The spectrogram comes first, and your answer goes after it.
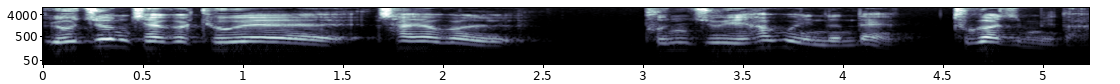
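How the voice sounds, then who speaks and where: A plain, everyday voice from a man with fairly high pitch and ordinary pitch variation, in a very clean recording with a silent background. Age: 60s. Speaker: pastor. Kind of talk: sermon.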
